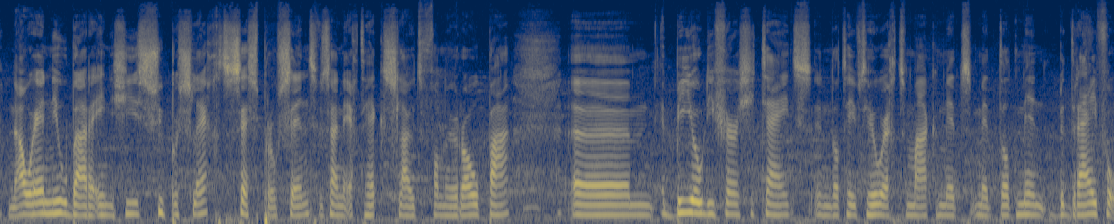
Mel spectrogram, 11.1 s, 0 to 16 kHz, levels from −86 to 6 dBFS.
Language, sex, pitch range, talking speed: Dutch, female, 160-195 Hz, 145 wpm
